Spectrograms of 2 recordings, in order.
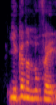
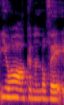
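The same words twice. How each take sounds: First: Said in the usual way. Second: "are" said out in full and leaned on; stress on ARE. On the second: Shown as a demonstration. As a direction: insist by landing on "are".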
